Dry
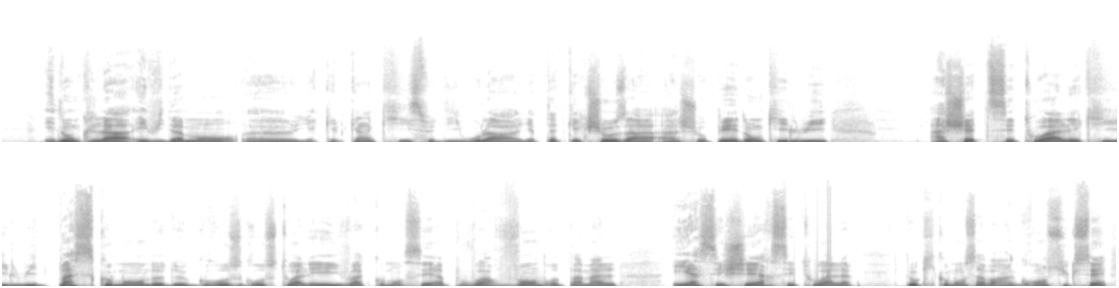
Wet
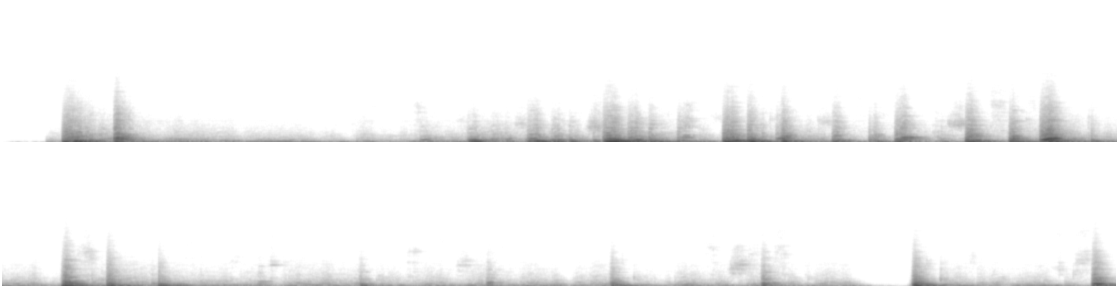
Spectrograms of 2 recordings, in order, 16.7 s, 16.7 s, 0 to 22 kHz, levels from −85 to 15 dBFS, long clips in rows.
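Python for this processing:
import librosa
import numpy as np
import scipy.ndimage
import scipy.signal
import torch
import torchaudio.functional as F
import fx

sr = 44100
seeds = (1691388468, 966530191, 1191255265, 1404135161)

y = fx.halfwave_hold(x, sr)
y = fx.low_shelf(y, sr, hz=340.0, db=4.0)
y = fx.hum_notches(y, sr, base_hz=60, count=5)
y = fx.level_steps(y, sr, step_db=22)
y = fx.comb_fb(y, sr, f0_hz=67.0, decay_s=0.26, harmonics='all', damping=0.0, mix_pct=90)
y = fx.echo_pitch(y, sr, ms=150, semitones=3, count=3, db_per_echo=-6.0)
y = fx.spacing_loss(y, sr, db_at_10k=33)
y = fx.room_shoebox(y, sr, seeds[0], volume_m3=200.0, walls='furnished', distance_m=1.4)
y = fx.band_widen(y, sr, depth_pct=40)
y = F.gain(torch.from_numpy(y), 5.0).numpy()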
